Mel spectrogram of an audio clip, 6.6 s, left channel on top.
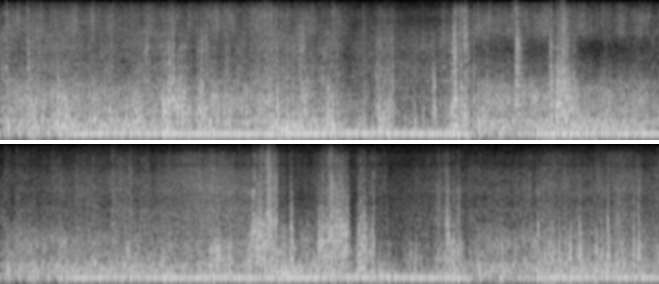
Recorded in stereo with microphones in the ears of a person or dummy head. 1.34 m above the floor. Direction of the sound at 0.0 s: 75° left (ahead or behind).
